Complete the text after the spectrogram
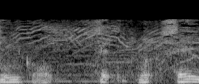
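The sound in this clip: Cats yowling and caterwauling in harsh, wavering screeches, five to seven cats chained together and burning in a side garden. Several loud, drawn-out cries follow one another, their pitch rising and falling.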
